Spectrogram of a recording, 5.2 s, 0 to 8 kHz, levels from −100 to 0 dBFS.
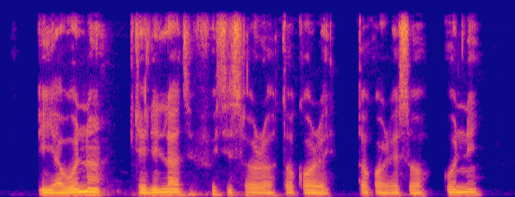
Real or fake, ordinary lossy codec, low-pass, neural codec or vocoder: real; none; 7.2 kHz; none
